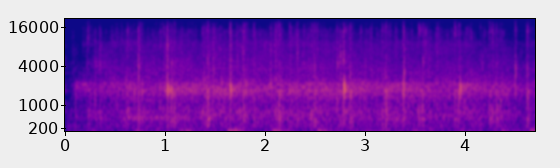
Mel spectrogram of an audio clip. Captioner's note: audience applauding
